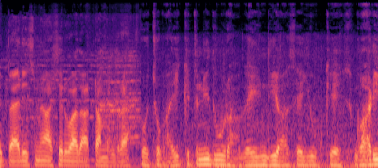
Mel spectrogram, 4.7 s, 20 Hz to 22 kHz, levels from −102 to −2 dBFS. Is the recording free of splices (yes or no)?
no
